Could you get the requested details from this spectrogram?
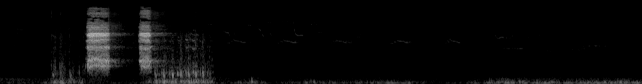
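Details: A pheasant at The Lost Gardens of Heligan on 29 April 2023 gives two loud, harsh, rasping notes in quick succession, about half a second apart, while faint high chirps from small birds continue behind it.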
